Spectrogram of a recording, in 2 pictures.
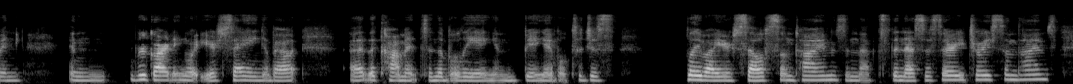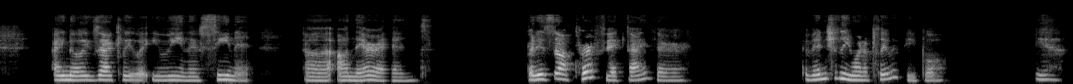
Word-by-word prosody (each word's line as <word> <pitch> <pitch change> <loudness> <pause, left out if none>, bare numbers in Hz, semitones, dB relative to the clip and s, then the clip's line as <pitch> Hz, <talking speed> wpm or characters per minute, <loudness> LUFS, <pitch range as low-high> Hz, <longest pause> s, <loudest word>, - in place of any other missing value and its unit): and 180 0 -6 0.4
and 185 0 -5 0.2
regarding 100 - +4
what 95 - -1
you're - - 0
saying 190 0 0
about, 180 0 -1 0.5
uh, 185 +1 +2
the - - 0
comments 185 -1 -1
and 185 - -1
the 180 - +1
bullying 90 - -1
and 90 -1 -7
being 90 0 -2
able 85 -1 -2
to 200 - -7
just 190 -1 -3 0.7
play 215 -2 +6
by 185 -2 +6
yourself 180 0 +3
sometimes, 200 +2 -1
and 190 -1 -5
that's - - -7
the 195 - -1
necessary 190 +3 +1
choice 215 0 -1
sometimes, 225 +2 -3 0.7
I 205 - +4
know 200 -1 +4
exactly 200 - +2
what 95 - -3
you 195 -1 -3
mean, 195 -2 -1
I've 180 -1 -4
seen 215 +2 +1
it, - - -7 0.5
uh, 180 -1 0
on 185 0 +1
their 185 0 +2
end, 175 +1 -8 1.0
but - - +4
it's 230 +1 +4
not 240 -2 +5
perfect 255 - +2
either. 190 -5 -2 1.1
Eventually, 255 +5 +2
you 215 - +4
wanna 200 -1 +2
play 230 +5 -1
with 325 +2 -6
people. 185 - -8 0.8
Yeah. 220 -2 -5
190 Hz, 150 wpm, -24 LUFS, 180-210 Hz, 1.1 s, play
